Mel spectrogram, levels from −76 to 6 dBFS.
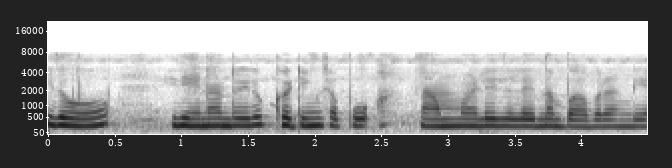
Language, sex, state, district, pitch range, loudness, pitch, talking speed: Kannada, female, Karnataka, Chamarajanagar, 220-240 Hz, -17 LUFS, 225 Hz, 160 wpm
